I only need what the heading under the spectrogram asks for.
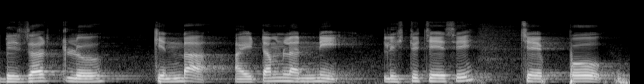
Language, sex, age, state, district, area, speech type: Telugu, male, 18-30, Andhra Pradesh, Eluru, urban, read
